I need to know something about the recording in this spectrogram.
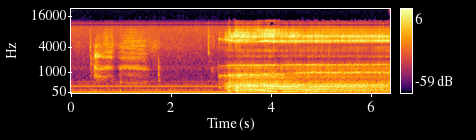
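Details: Adult man drinking beer, quiet room sounds then a long, loud, low rumbling burp lasting several seconds; burping.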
